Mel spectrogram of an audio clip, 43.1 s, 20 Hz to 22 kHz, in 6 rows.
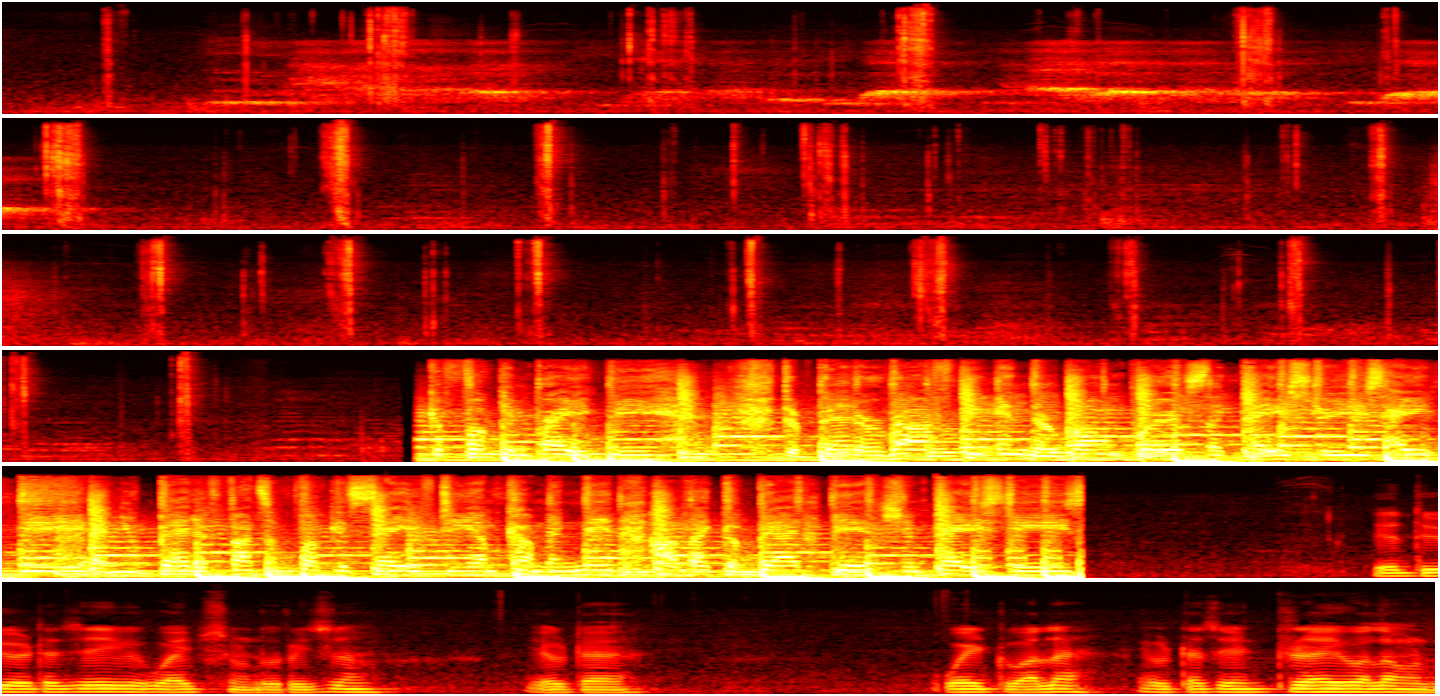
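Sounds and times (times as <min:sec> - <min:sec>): squeaky plastic rubbing: 0:00.5 - 0:07.7, 0:08.3 - 0:09.1, 0:09.8 - 0:17.2
sharp small clicks: 0:15.0 - 0:19.2, 0:19.9 - 0:22.8.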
